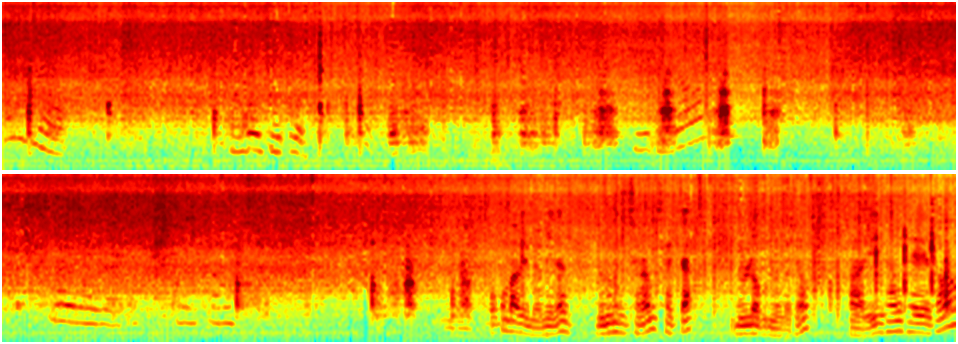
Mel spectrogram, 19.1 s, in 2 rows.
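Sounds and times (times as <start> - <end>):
rice sizzling on a griddle: 0.0 - 19.0
wooden spatula scraping a pan: 3.4 - 4.3, 4.9 - 10.0, 11.8 - 14.4.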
